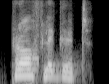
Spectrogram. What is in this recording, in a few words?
"Profligate", Indian; Dictionary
